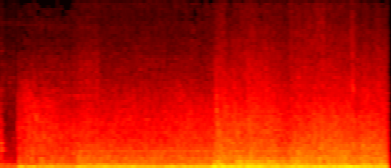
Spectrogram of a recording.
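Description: Rotary autocannons fire in rapid bursts.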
